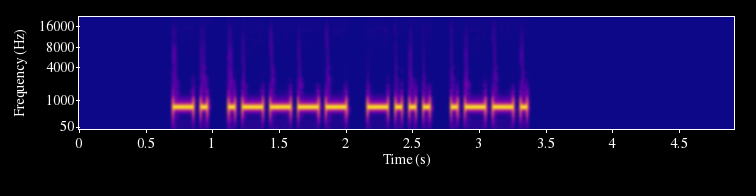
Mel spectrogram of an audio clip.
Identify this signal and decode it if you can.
Morse code, heard as a keyed tone, about 22 wpm, 700 Hz. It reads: N1BP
